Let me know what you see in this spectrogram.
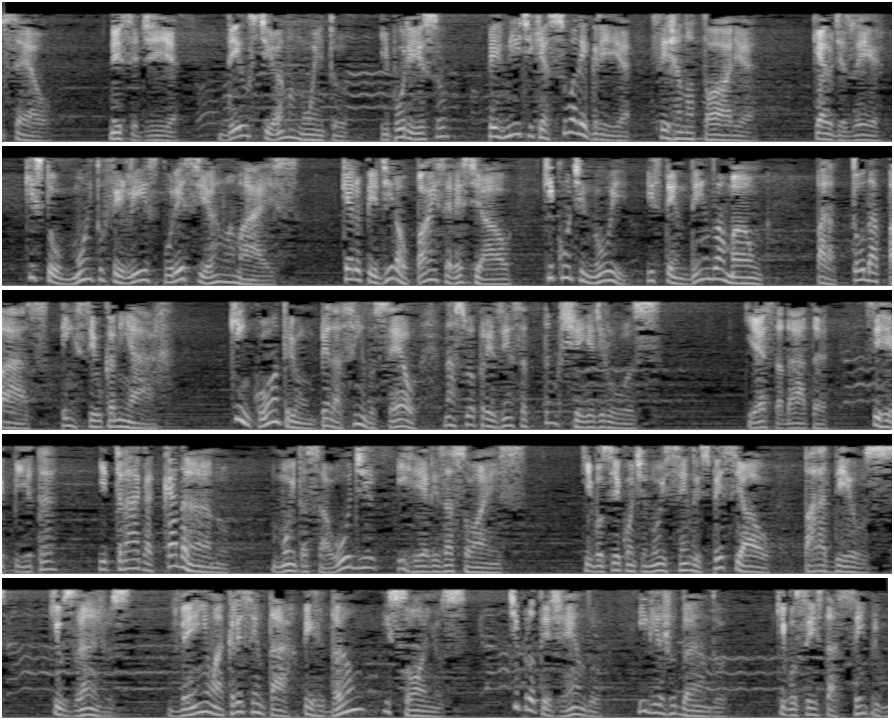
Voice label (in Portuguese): Aniversário Neutro Evangelico MASCULINO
